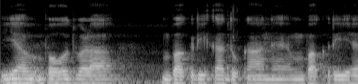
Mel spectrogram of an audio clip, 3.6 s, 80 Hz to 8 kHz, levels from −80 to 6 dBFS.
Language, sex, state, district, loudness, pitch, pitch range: Hindi, male, Jharkhand, Deoghar, -20 LUFS, 105 Hz, 100-105 Hz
